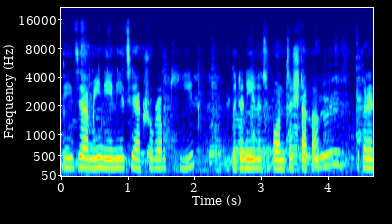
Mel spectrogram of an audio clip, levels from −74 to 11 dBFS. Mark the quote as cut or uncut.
uncut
